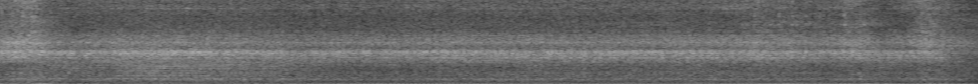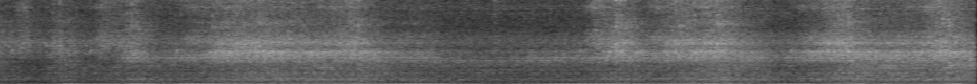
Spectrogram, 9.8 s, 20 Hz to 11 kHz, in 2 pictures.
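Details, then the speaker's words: 1981 AMC Eagle sedan engine, cold, after adjusting distributor timing advance: low steady idle with slight rise and fall in speed, smoother than before; timing issue suspected, not confirmed. "but definitely idling better and so I think we're back on the right track here now"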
